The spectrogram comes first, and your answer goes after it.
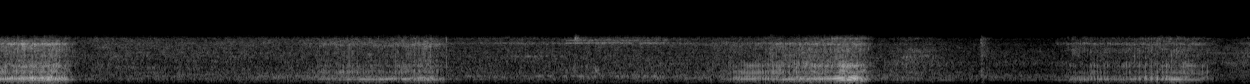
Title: snoring like big baby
